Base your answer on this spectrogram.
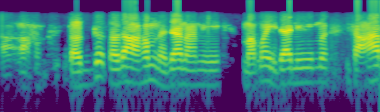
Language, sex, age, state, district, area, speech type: Sanskrit, male, 30-45, Karnataka, Uttara Kannada, rural, conversation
